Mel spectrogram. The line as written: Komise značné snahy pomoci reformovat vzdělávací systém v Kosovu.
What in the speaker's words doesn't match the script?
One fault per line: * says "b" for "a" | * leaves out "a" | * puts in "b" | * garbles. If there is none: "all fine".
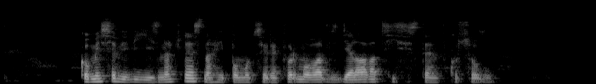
* puts in "vyvíjí"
